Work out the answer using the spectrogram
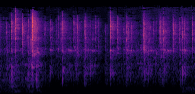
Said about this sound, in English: So we're going to stir it because it's a Manhattan. We're going to stir this thing until it is freezing cold.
